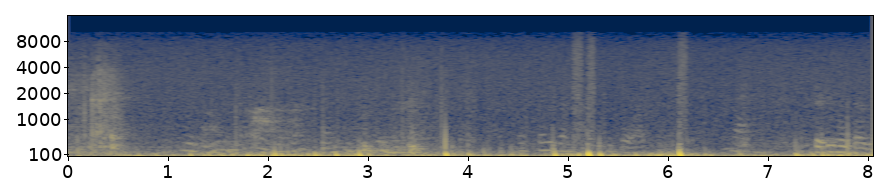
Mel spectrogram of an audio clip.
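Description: Handling noise on a phone's microphone: an uneven low rumble with several sharp knocks, the loudest about five and six seconds in.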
